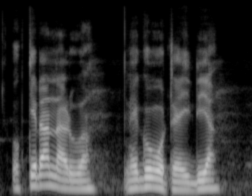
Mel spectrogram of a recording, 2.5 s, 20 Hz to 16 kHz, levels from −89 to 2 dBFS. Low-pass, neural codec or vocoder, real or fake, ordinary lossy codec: 14.4 kHz; autoencoder, 48 kHz, 128 numbers a frame, DAC-VAE, trained on Japanese speech; fake; none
